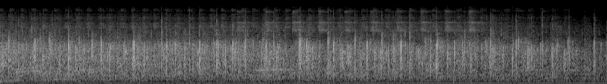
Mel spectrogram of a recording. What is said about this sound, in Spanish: Dale un aplauso al Rey porque Él vive.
